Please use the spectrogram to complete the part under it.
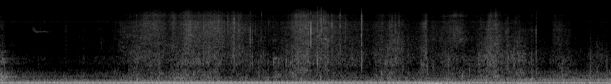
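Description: Footsteps rustle through dry brush and weeds.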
